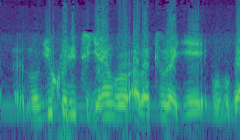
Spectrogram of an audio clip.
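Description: Speech only: a voice talking in a radio news report, with no other sound standing out.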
